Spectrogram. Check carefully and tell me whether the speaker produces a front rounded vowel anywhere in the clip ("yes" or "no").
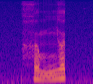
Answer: no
